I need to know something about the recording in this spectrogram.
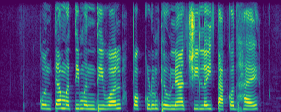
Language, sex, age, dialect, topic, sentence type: Marathi, female, 18-24, Varhadi, agriculture, question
